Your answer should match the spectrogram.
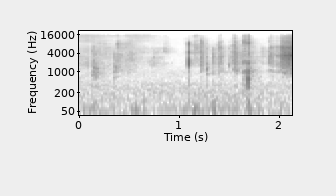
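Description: Faint handling sounds at a desk: a few scattered light clicks and taps with soft rustling, as printed sheets of paper are shifted and swapped.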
